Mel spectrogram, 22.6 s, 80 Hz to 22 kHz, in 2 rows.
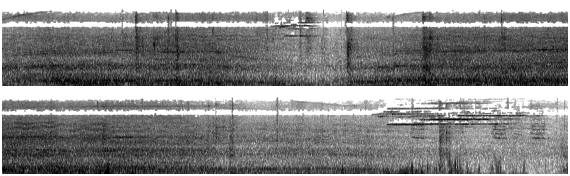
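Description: Diesel engine of a Peterbilt 567 garbage truck revving up twice as the truck pulls away, with a whine that rises and falls over each surge. A brief high-pitched squeal comes near the end.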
